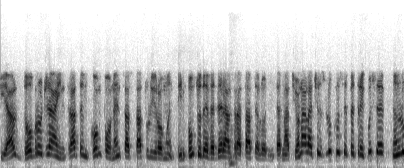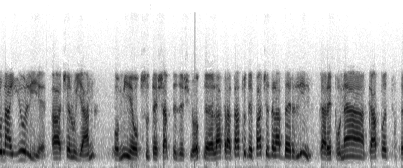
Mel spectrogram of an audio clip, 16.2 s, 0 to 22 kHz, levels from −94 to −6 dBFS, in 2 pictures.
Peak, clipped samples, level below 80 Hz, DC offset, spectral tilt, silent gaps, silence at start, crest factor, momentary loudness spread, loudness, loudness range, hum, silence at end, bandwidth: -2 dBFS; under 0.1%; -60 dBFS; under 0.1%; -6 dB/octave; none; 0 s; 12 dB; 6 LU; -15 LUFS; 1 LU; none; 0 s; 4.2 kHz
